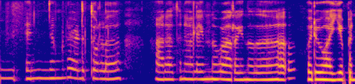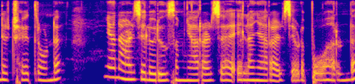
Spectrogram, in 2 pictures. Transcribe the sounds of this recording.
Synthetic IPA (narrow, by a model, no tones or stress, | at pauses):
ɲɐŋːɐɽeeɽut̪ːuɭːɐ | aːɾaːd̪ʱɐnaːlɐjumnːɨpɐrɐjunːɐðɨo̞ɾuɐjːɐpːindekʂe̞ːt̪rɐmuɳɖɨ | ɲaːnaːɻt͡ɕːɐlo̞ɾusɐmɲaːraːɻt͡ɕːɐelːaːmɲaːraːɻt͡ɕːɐjo̰ɽepo̞ːʋaːruɳɖɨ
